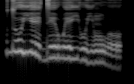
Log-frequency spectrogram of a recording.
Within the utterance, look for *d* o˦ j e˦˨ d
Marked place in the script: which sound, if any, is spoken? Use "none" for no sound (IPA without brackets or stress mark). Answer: d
